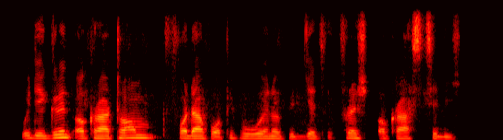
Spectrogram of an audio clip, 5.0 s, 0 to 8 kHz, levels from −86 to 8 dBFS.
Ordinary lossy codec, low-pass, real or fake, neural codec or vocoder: none; 7.2 kHz; real; none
